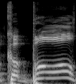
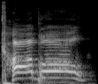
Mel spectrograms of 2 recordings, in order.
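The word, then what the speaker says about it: Kabul: If you want, it's also Kabool, not Kbble.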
